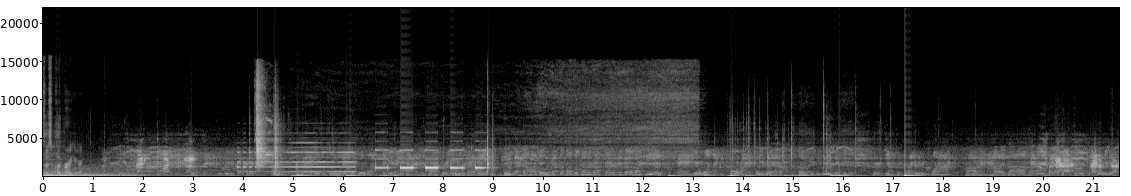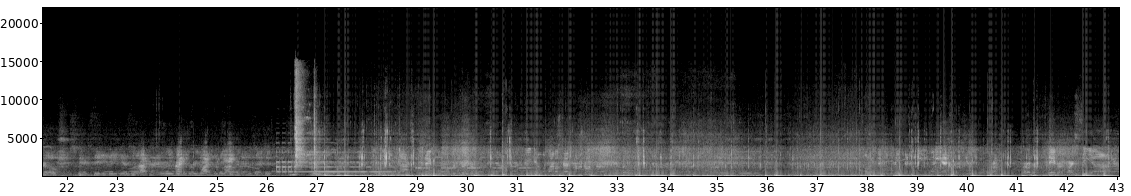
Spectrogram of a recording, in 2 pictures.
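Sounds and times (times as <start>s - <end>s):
low thumps: 0.0s - 2.2s, 27.0s - 43.0s
voices: 0.0s - 36.4s, 37.9s - 43.0s
short beeps: 3.9s - 9.0s, 26.2s - 30.1s
long electronic tone: 4.8s - 6.8s, 26.2s - 29.5s.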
